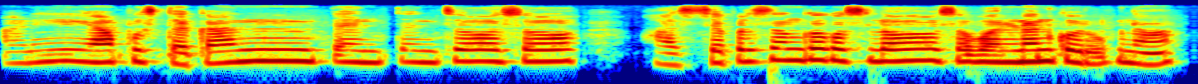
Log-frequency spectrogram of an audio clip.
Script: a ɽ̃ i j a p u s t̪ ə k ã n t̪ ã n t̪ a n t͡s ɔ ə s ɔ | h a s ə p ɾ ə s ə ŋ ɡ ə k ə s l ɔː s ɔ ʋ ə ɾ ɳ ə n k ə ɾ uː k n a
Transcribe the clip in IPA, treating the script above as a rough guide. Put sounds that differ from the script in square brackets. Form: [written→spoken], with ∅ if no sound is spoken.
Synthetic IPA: a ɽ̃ i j a p u s t̪ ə k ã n t̪ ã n t̪ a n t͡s ɔ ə s ɔ | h a s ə p ɾ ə s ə ŋ ɡ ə k ə s l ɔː s ɔ ʋ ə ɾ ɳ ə n k ə ɾ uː k n a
